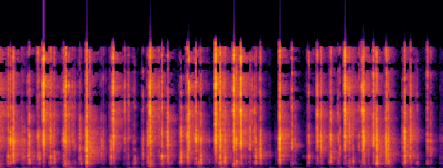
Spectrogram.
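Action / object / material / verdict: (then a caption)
tap / plastic computer keyboard / plastic / none. A pink retro-style plastic computer keyboard with round keycaps is typed on with long press-on nails and fingertips in rapid key presses. The result is a dense run of sharp, bright clicks and clacks that stop dead with no ring.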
